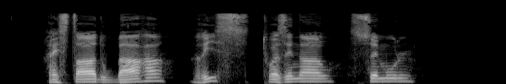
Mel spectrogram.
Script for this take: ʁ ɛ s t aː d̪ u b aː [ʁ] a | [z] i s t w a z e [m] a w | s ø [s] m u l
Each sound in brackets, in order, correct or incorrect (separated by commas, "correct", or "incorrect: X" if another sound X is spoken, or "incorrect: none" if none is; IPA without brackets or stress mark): correct, incorrect: ʁ, incorrect: n, incorrect: none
